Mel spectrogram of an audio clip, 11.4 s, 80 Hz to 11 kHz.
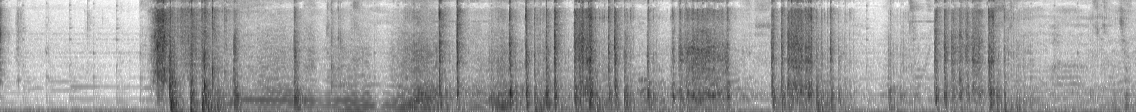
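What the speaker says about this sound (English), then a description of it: "Alright, now for some test spin. Here we got our Reaper Incendio." A Reaper Incendio T 4-70K Beyblade launches with a sharp clack, then spins and rattles around a stadium for several seconds, with repeated hard clicks and scraping collisions up close.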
